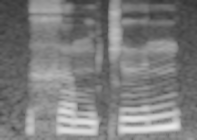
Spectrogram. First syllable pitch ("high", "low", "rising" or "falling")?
low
